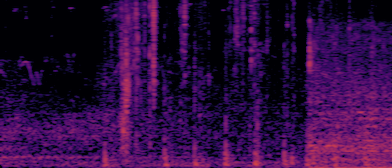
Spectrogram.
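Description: A rifle bolt clicks and clacks during a reload.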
